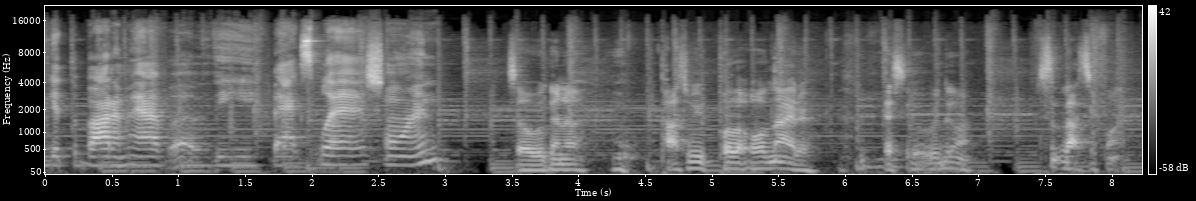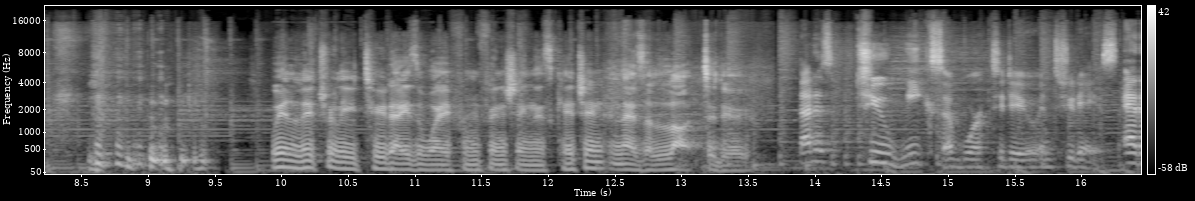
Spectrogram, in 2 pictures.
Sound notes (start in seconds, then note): 8.3 both laughing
